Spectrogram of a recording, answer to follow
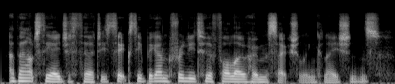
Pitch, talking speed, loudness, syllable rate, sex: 125 Hz, 195 wpm, -19 LUFS, 6.8 syllables/s, male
